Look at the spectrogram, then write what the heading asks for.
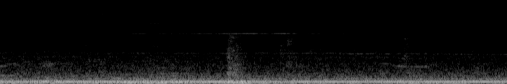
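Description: Steady low hum of a JR Shikoku 8000 series express car's onboard equipment while the train stands at a platform. A faint click comes about two seconds in, with a weaker one just after.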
